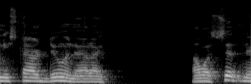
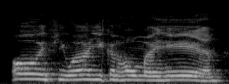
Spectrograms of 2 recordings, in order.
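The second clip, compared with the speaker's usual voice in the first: high, cooing camp offer; mock camp nurse; 6 semitones higher than usual. Nurse offering comfort to screaming patient, mock camp voice.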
